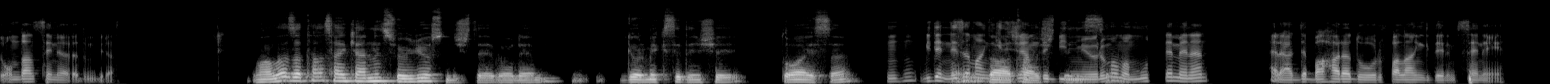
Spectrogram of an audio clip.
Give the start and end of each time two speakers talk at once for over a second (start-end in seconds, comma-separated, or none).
9.5-11.3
